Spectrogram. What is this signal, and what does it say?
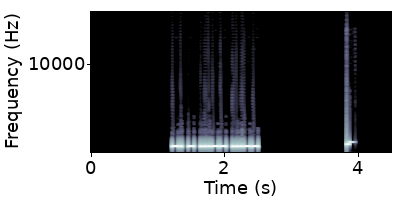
Morse code, heard as a keyed tone, about 40 wpm, 700 Hz. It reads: NT33
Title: Common Cut Numbers - 4-Digit 40wpm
